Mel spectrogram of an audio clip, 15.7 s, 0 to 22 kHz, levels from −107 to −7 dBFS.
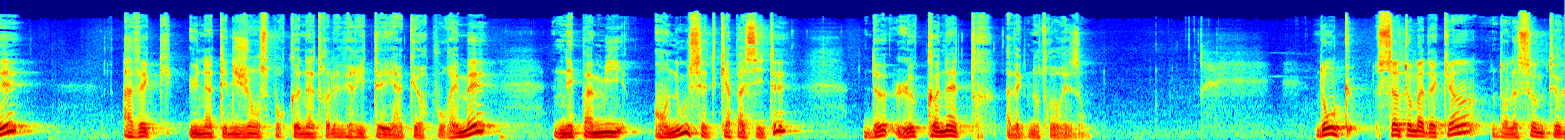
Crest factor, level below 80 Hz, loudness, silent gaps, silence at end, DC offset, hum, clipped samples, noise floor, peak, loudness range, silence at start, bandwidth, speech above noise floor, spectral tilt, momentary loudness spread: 16 dB; -38 dBFS; -15 LUFS; none; 0 s; under 0.1%; none; under 0.1%; -55 dBFS; 0 dBFS; 6 LU; 0 s; 15.5 kHz; 41 dB; -5.5 dB/octave; 13 LU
